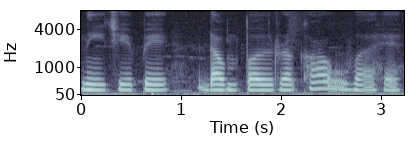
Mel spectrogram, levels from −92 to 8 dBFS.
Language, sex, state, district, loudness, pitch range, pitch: Hindi, female, Jharkhand, Ranchi, -17 LUFS, 190-200 Hz, 195 Hz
